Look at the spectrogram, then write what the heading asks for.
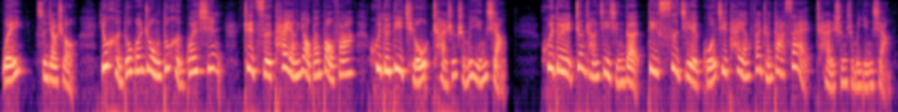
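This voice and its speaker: A woman's voice: on the high side, very animated, moderate pace, a little mellow. A woman playing an earnest TV news anchor of about thirty in a radio drama, with a formal announcer's delivery. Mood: urgent, serious. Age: 30s.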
